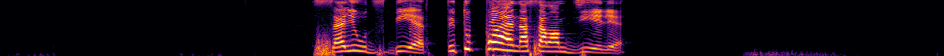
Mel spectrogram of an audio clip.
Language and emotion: Russian, angry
